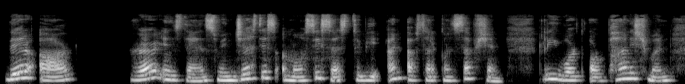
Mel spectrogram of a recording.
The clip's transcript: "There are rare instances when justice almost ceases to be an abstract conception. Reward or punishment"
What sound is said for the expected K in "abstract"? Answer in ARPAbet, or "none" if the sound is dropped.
none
